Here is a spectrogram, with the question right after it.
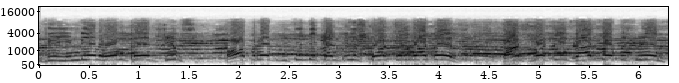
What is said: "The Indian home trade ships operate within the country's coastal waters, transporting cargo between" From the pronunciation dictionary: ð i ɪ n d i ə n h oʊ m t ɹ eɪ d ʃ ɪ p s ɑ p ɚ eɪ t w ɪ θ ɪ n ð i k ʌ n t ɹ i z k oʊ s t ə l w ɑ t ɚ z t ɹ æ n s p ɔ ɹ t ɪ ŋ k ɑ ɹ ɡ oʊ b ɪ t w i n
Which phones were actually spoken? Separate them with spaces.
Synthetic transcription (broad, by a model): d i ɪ n d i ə n h oʊ m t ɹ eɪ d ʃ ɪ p s ɑ p ɚ eɪ t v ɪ t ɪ n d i k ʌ n t ɹ i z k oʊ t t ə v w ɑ t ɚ t ɹ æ n s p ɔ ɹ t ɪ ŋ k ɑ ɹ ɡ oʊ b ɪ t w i n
